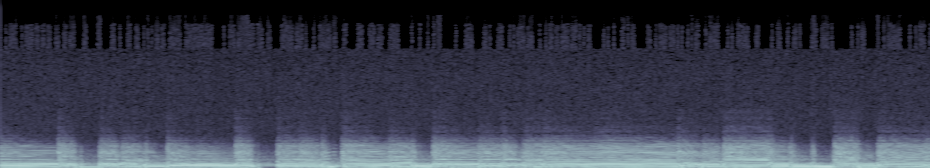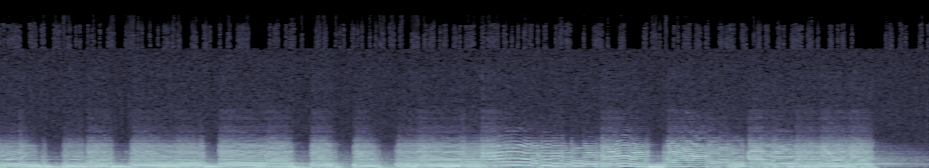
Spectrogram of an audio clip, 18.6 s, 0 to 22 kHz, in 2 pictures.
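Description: A Gibson SG runs through a Marshall Governor overdrive pedal into a restored 1968 Fender Super Reverb amp, playing loud, continuous distorted rock chords and riffs with steady strummed attacks throughout.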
